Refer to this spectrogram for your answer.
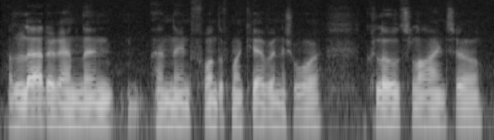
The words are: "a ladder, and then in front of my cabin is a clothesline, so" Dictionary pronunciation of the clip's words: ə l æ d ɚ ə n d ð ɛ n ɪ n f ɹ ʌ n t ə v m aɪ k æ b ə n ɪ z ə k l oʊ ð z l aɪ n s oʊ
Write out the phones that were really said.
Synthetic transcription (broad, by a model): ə l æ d ɚ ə n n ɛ n ɪ n f ɹ ʌ n t ə v m aɪ k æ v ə n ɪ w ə k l oʊ z l aɪ n s oʊ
